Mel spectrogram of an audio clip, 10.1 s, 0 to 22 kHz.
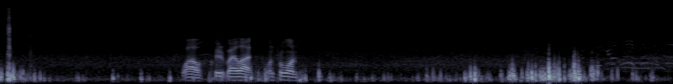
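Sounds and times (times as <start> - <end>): foot kicking a football: 0.0 - 0.7.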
